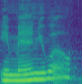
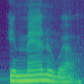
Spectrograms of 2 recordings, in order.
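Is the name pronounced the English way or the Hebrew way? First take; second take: English; Hebrew. First: It is pronounced the usual English way. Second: It is pronounced the original Hebrew way. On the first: "that's kind of how we pronounce it" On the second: "Here's what the Hebrew sounds like"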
